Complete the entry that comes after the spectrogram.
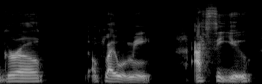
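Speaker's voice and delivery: low, quiet warning; imagined warning look. Retold or imitated. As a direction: voice her silent warning, low and soft. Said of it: "She was looking like".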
